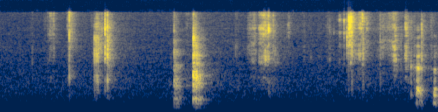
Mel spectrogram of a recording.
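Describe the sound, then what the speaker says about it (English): Scissors snip through the clear plastic packaging of a handmade Stampin' Up! Daisy Delight thank-you card, a series of sharp close cuts spaced irregularly, with quiet pauses between them. "Cut the plastic."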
